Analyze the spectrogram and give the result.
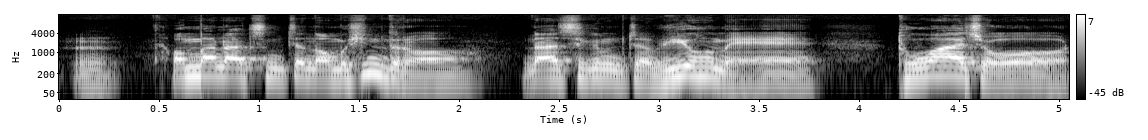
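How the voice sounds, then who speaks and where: A man who works as a family therapist, giving an explanatory video lecture to parents in an animated way, full of rhetorical questions. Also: fairly high pitch.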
